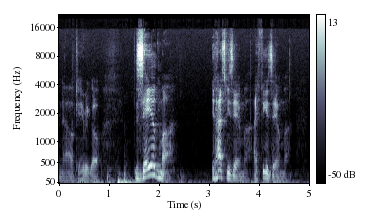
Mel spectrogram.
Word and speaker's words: zeugma: I like the zeugma pronunciation better, but if it's zeugma, it's zeugma.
